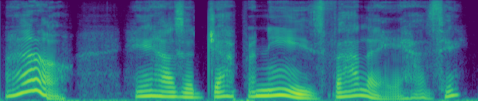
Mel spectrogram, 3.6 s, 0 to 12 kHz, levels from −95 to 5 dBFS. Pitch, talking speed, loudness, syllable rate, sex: 160 Hz, 135 wpm, -16 LUFS, 3.9 syllables/s, female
